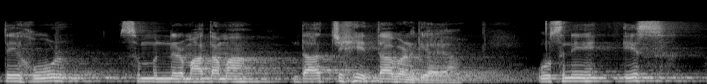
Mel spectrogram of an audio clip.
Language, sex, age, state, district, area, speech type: Punjabi, male, 45-60, Punjab, Shaheed Bhagat Singh Nagar, urban, spontaneous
